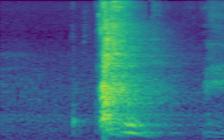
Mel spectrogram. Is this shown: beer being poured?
no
